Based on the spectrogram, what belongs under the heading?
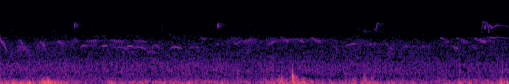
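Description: Outdoor ambience: small birds chirping in short repeated phrases over a low, uneven rumble, with a soft thump about three seconds in.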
